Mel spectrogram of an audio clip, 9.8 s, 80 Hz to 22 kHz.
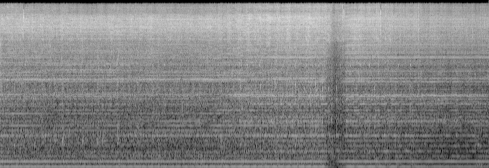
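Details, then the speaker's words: Modified Pro Cut variable-speed belt grinder (trued 8-inch rubber contact wheel, stabilized idler arm) started up: steady even high-speed hum, constant tone, faint regular belt tick; running normally. "so this is a variable speed machine I started up give it a run and you can see what it sounds like"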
